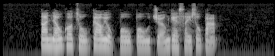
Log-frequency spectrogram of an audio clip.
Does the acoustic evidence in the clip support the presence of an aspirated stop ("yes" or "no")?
no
